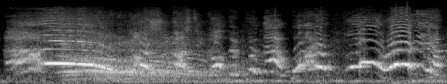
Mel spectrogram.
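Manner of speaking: high, loud delighted gush; excited. Acted. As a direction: gush over the ingredient with glee. Delighted gasp at ingredient.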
